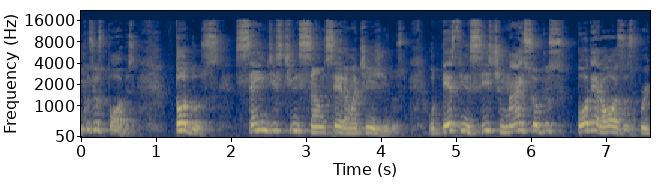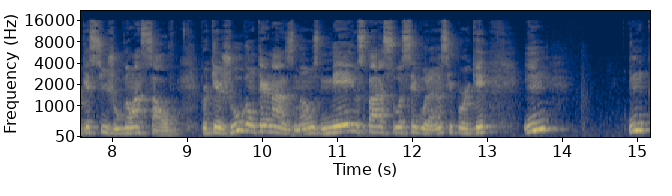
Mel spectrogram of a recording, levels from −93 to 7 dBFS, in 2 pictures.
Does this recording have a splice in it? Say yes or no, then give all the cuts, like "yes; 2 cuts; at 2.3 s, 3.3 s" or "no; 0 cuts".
no; 0 cuts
